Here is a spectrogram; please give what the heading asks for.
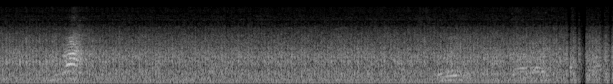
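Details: Freshly rebuilt Isuzu Panther diesel (rebuilt for white smoke, not yet run in): steady, even idle clatter with no knocks, misses or surging; healthy and settled.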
